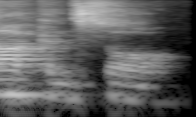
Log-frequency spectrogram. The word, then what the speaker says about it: Arkansas: vote it it's pronounced Arkansas incidentally um in in in the states that's how the local people say it as you say that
